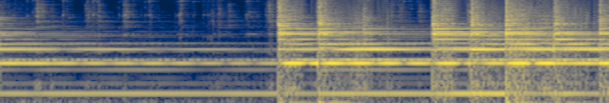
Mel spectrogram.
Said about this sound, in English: There was hoses that would come off of that, and there is also a bucket here, and there is a bell on it as well, so that would have been rung as it was being towed to a fireplace.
